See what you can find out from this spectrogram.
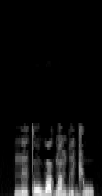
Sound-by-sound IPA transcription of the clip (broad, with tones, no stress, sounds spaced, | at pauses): n e˧ t ɔ˦ w a˦ ɡ͡b ã˦˨ ɡ͡b e˧ d͡ʒ o˨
